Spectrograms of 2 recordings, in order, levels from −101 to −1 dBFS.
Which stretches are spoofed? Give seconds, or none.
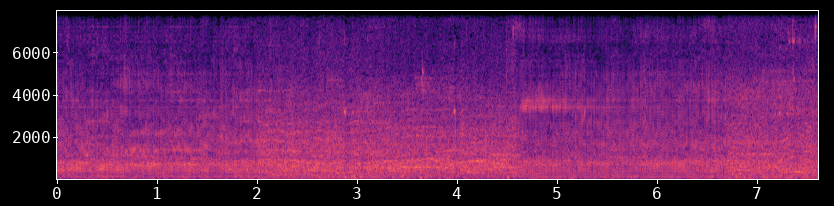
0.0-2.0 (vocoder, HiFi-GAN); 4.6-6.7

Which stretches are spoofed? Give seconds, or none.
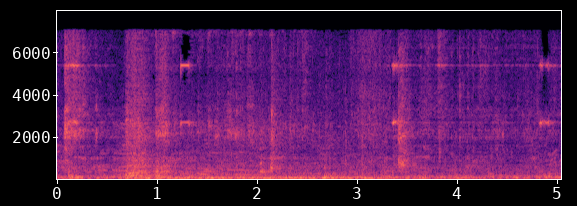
0.0-0.6 (vocoder, HiFi-GAN); 3.3-5.0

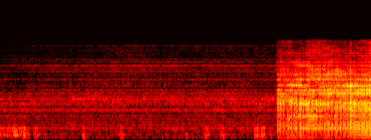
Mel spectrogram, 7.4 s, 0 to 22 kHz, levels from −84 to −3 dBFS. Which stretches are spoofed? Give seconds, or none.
0.0-7.4 (vocoder, HiFi-GAN)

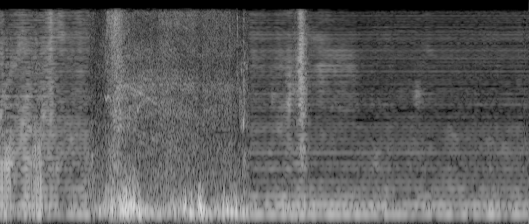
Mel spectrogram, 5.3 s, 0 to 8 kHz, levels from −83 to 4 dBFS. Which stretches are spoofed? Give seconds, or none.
0.0-0.9 (vocoder, HiFi-GAN); 2.5-5.3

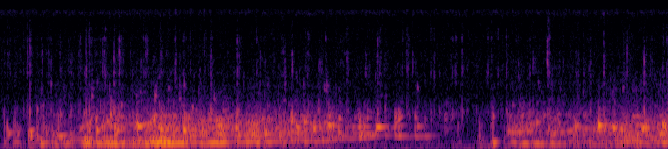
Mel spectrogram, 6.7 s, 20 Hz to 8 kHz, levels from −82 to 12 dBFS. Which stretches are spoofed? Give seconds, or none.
none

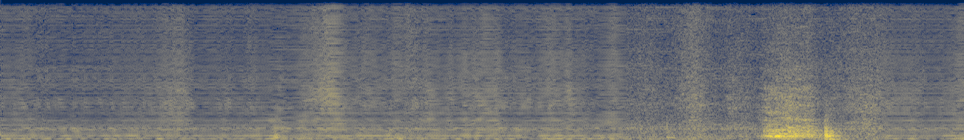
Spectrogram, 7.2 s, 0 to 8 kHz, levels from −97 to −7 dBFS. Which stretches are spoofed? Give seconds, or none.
0.0-4.7 (vocoder, HiFi-GAN); 6.6-7.2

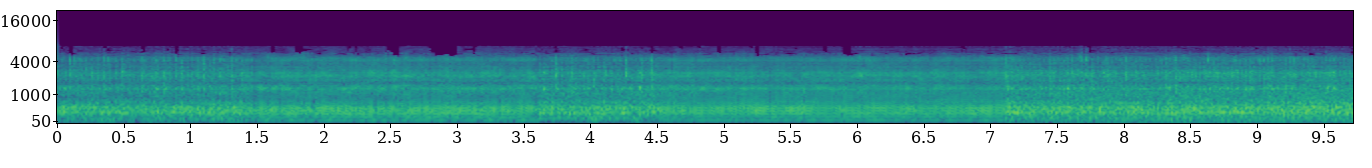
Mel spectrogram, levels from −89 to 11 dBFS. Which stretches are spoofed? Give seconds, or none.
1.4-3.6 (vocoder, HiFi-GAN); 4.5-7.1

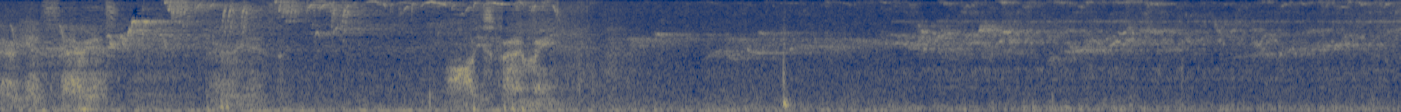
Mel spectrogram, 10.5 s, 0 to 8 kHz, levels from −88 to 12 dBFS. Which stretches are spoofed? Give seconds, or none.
6.7-10.5 (vocoder, HiFi-GAN)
